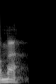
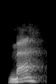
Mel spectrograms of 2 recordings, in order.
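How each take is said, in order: First: The vowel is said faintly and only partly. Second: The vowel is said fully and clearly. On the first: "pronounce a Dhamma Fatha Kasra at a thirty percent" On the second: "rather than going ma"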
